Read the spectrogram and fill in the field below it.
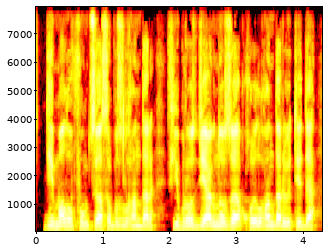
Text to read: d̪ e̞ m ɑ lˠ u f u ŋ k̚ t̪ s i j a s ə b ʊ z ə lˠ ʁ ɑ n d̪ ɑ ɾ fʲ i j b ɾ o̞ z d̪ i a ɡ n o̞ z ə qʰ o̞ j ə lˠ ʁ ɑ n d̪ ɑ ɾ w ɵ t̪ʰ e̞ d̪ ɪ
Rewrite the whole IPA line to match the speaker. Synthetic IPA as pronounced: d̪ e̞ m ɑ lˠ u f u ŋ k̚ t̪ s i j a s ə b ʊ z ə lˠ ʁ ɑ n d̪ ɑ ɾ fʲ i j b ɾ o̞ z d̪ i a ɡ n o̞ z ə qʰ o̞ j ə lˠ ʁ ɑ n d̪ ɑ ɾ w ɵ t̪ e̞ d̪ ɪ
